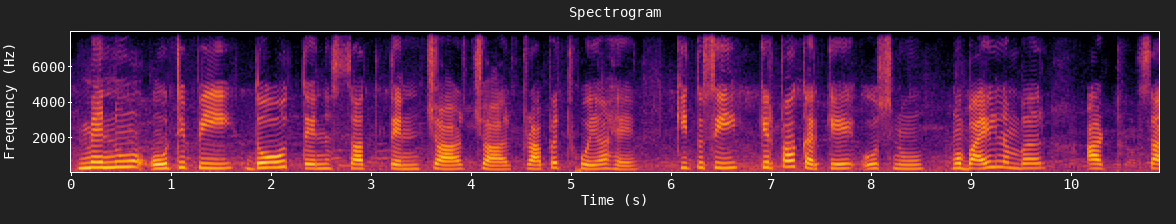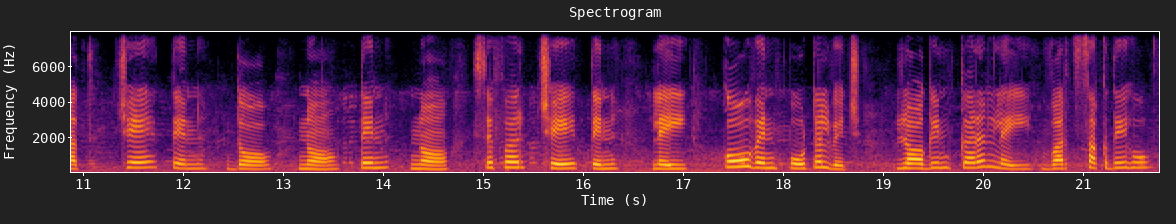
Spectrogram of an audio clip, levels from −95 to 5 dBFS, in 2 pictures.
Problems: constant background noise, continuous background conversations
